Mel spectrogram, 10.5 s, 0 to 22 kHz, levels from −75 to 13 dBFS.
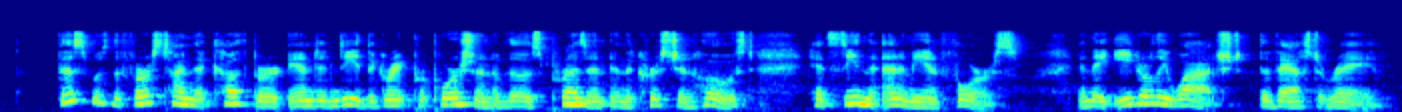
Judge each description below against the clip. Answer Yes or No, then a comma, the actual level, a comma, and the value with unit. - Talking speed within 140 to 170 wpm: No, average, 185 wpm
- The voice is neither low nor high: Yes, medium, 175 Hz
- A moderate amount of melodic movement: No, wide, 5.8 semitones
